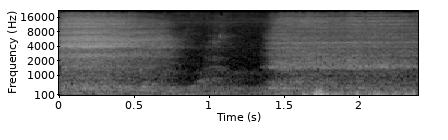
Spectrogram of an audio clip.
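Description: Calm, deep breathing from a breathing exercise for young children: steady, airy breath noise close by, easing to a quieter pause, then a short, fuller exhale near the end. No talking.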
